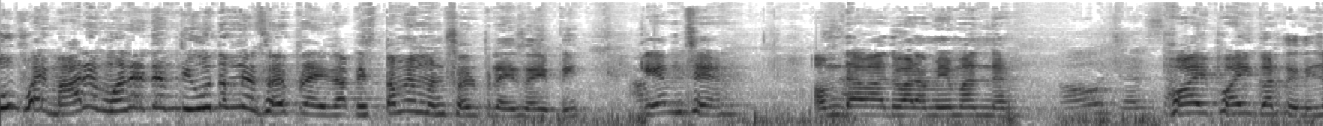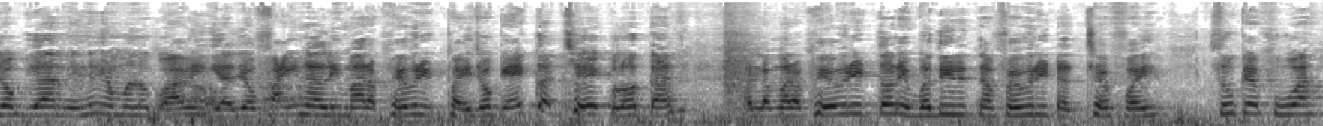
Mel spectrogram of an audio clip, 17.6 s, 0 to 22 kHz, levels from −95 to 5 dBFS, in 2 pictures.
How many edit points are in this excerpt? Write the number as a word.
zero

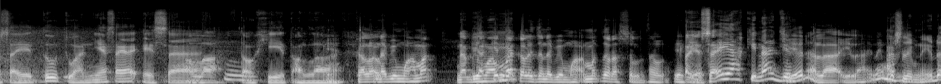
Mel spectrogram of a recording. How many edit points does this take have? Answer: one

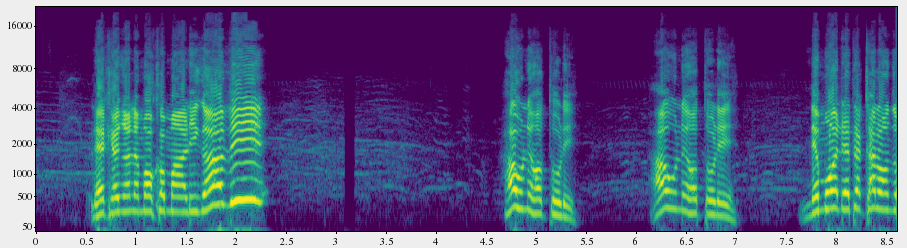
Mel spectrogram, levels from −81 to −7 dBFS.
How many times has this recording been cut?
zero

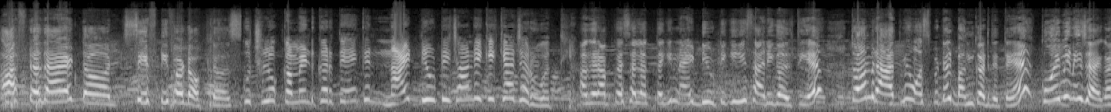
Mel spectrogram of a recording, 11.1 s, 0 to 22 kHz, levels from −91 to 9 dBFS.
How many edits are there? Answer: two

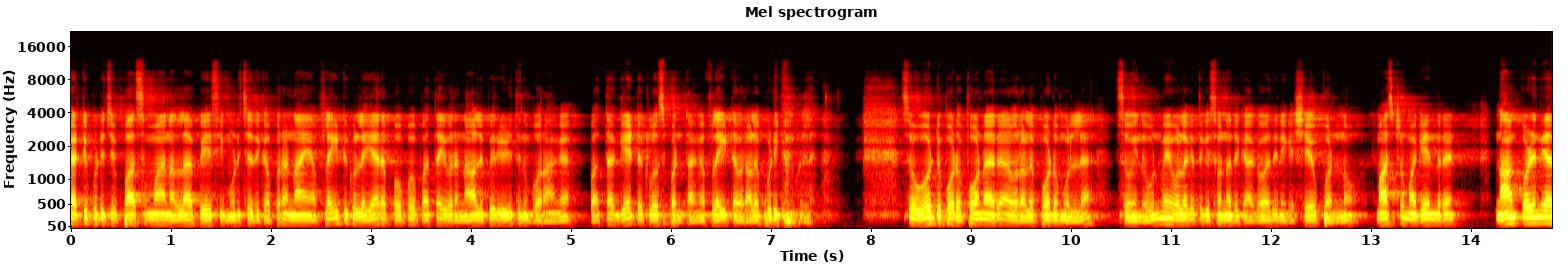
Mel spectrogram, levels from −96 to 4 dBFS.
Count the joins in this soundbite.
one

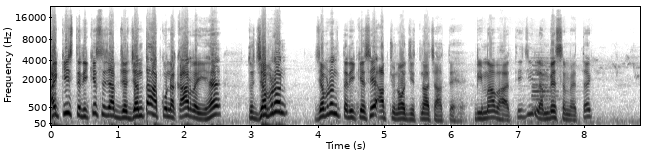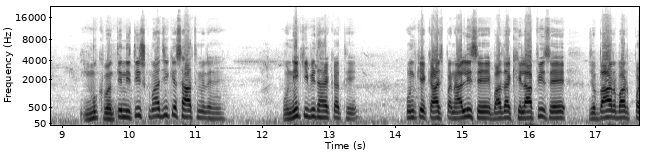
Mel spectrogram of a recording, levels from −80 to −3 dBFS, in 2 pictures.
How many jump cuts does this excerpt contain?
one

